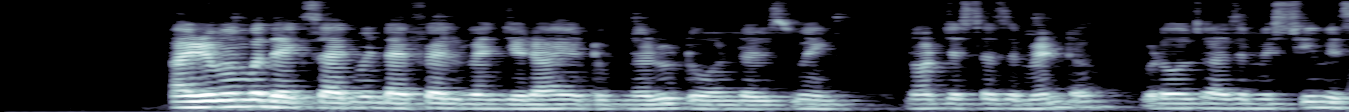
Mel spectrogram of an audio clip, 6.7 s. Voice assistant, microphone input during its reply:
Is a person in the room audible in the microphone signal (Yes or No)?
Yes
